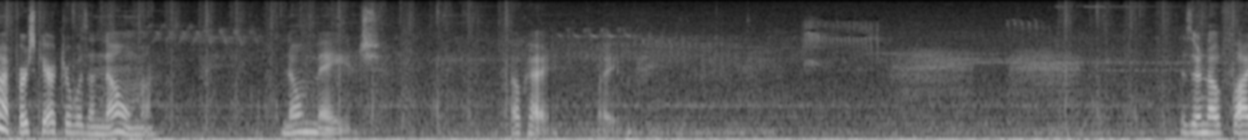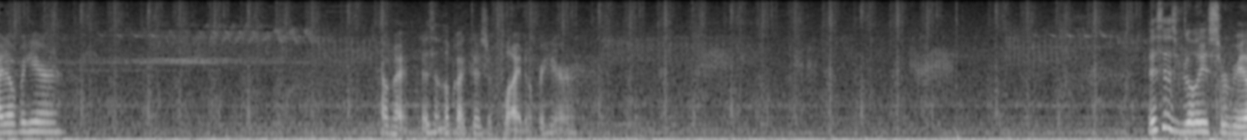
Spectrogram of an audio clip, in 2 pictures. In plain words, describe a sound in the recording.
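Footsteps patter softly and steadily on a path.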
